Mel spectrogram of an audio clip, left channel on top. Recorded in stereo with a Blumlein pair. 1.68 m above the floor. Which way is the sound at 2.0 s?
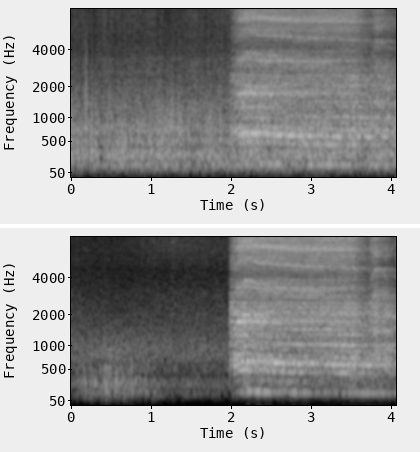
30° right.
